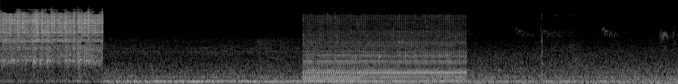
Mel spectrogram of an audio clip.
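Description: Espresso machine running as espresso pours, its pump giving a steady buzz for about a second and a half near the middle. A loud hiss fills the first second.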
